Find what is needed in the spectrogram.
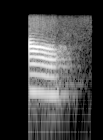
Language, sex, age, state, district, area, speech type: Manipuri, female, 30-45, Manipur, Senapati, rural, conversation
